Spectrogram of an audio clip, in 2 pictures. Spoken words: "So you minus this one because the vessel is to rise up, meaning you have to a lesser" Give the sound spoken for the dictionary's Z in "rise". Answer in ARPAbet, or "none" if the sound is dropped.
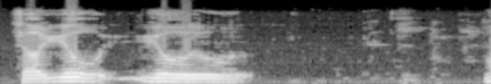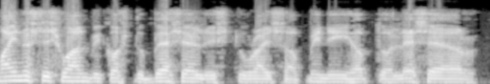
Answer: S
